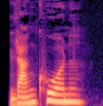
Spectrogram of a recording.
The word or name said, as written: langkornet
